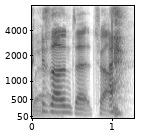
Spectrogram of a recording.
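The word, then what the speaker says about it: raison d'être: raison d'etre. Good French pronunciation.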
